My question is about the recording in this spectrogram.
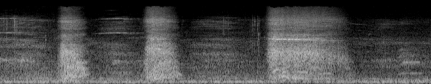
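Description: A person blowing three puffs of breath at close range onto pollen-coated car glass to blow the pine pollen off, the third puff the longest.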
